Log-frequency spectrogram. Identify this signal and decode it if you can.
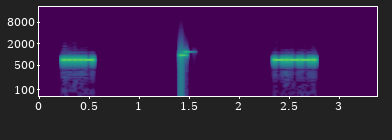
Morse code, heard as a keyed tone, about 43 wpm, 700 Hz. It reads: 4 <KN>
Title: Single Character (Letter:Number:Punctuation:Prosign) Alt 45wpm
